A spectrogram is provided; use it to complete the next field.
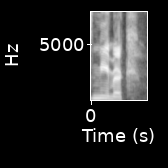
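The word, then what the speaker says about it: Niemiec: It's neic. Just that simple. Yep. It's n i e m i e c.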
